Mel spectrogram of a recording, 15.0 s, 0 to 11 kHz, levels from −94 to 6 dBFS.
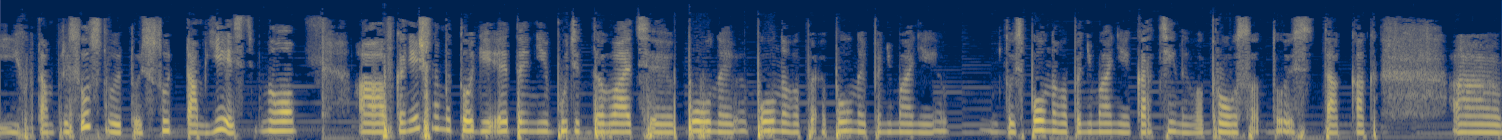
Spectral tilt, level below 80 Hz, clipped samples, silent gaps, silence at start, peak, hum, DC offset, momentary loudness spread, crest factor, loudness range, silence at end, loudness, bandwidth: -6.5 dB/octave; -40 dBFS; under 0.1%; none; 0 s; 0 dBFS; none; under 0.1%; 12 LU; 18 dB; 5 LU; 0 s; -19 LUFS; 7.6 kHz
